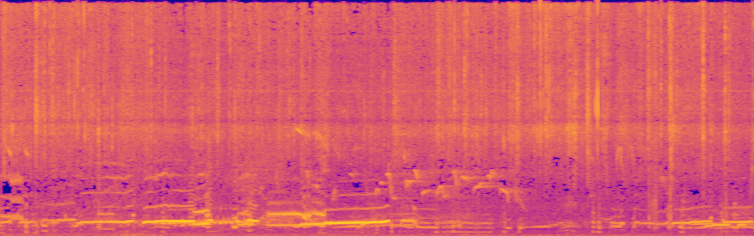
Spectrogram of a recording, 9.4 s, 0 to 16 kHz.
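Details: Large flock of 180 hens producing loud drawn-out cackling calls and steady clucks, with tonal notes wavering up and down in overlapping bursts separated by short quieter spells.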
